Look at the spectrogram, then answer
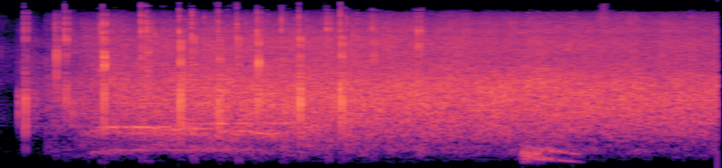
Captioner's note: audience applauding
